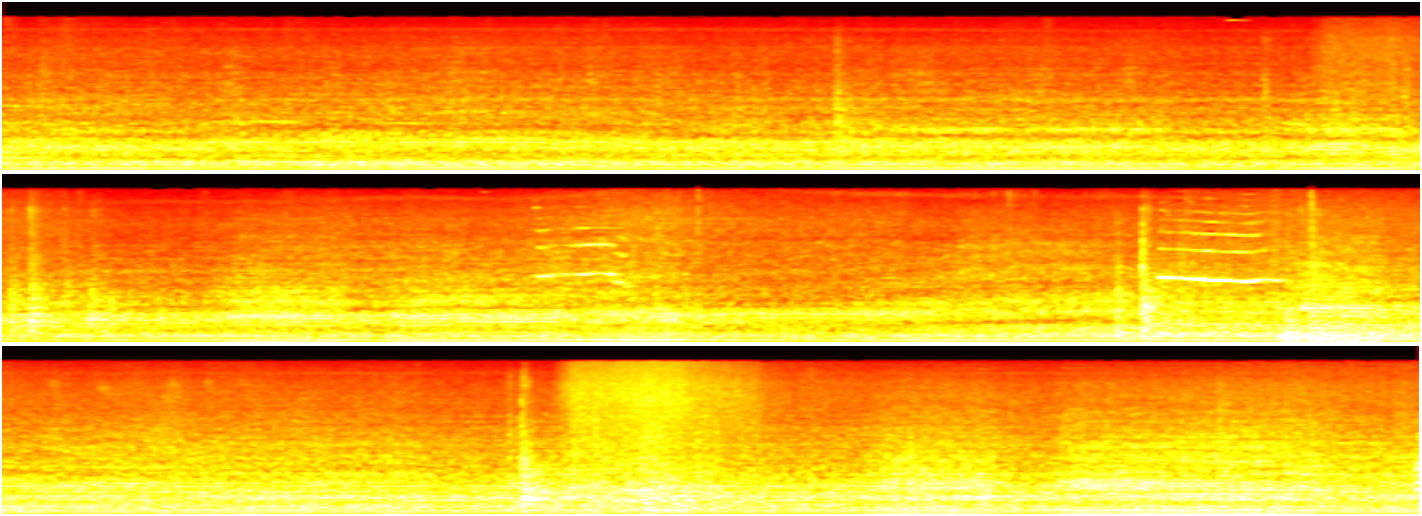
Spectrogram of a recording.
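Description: Engine of a Pulcinelli side-by-side tree-shaking harvester running steadily, with a short loud hiss near the end and a few brief high chirps in the middle.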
